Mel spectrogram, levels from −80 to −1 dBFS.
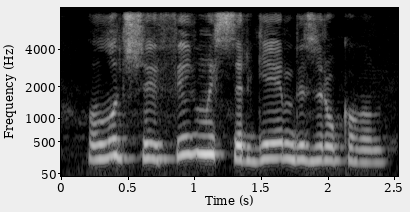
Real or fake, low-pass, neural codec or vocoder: fake; 7.2 kHz; codec, 16 kHz, 4 kbps, X-Codec, HuBERT features, trained on balanced general audio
